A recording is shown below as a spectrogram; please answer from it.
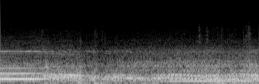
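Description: A Porsche 981 Cayman GT4 fitted with an iPE exhaust rumbles and burbles on the overrun, a loud, close, low growl that holds steady throughout.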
